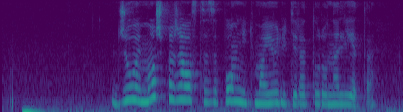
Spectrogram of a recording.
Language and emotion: Russian, neutral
